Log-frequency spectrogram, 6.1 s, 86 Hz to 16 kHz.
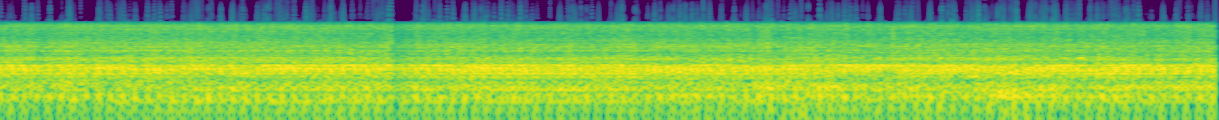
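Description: John Deere LX176 lawn tractor engine running steadily at constant speed.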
